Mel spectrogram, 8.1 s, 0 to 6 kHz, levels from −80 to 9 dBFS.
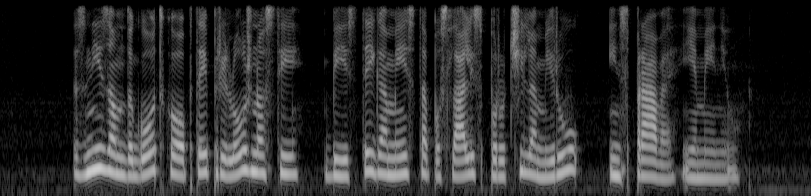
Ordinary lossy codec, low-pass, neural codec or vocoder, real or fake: none; 5.4 kHz; none; real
